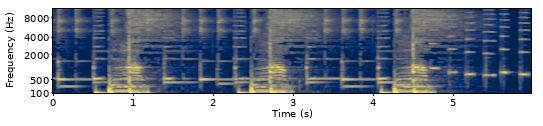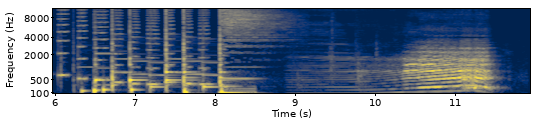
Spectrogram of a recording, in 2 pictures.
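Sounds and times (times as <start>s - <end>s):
cow-like moo: 8.9s - 11.7s.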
